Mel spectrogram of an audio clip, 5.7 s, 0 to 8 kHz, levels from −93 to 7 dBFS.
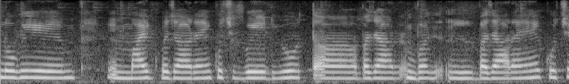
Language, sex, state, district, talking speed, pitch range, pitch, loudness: Hindi, female, Himachal Pradesh, Shimla, 160 wpm, 215-235 Hz, 220 Hz, -16 LUFS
